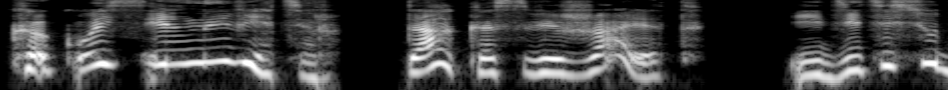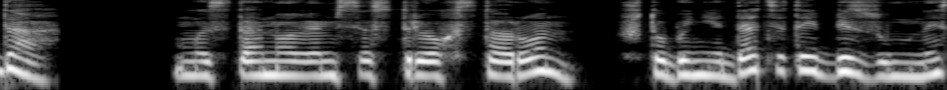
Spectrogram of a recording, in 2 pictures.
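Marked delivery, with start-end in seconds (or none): 0.0-5.0 giddy cry. A narrator's reading. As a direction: shout into the wind. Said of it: "и кричит".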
